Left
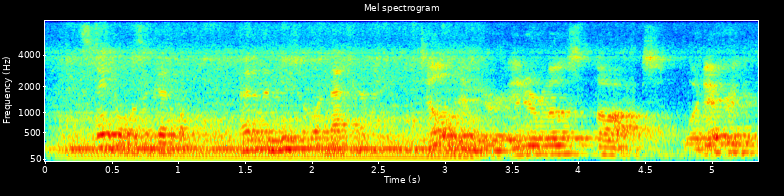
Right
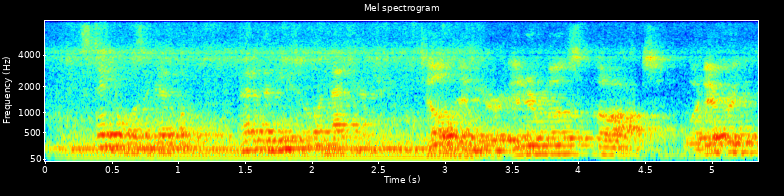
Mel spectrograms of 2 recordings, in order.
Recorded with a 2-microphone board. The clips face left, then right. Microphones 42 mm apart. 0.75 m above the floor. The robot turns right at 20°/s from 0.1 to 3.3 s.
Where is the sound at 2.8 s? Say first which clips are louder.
Left 1 dB; 30° left (ahead or behind), 7 m; by 5.3 s 40° left (ahead or behind), 7 m.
